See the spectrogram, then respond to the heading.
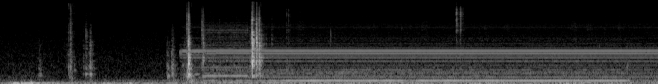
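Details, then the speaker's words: BMW E39 530i with triple DSC warning lights and error code 88: pre-charge pump heard at key-on, a few clicks then a steady low electric buzz for about four seconds; pre-charge pump works normally, fault lies elsewhere. "and that's the noise we expect when the pre-charged pump is working so it must be another problem"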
